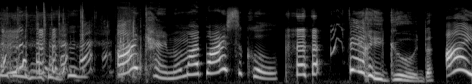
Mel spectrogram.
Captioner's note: all laughing; laughs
